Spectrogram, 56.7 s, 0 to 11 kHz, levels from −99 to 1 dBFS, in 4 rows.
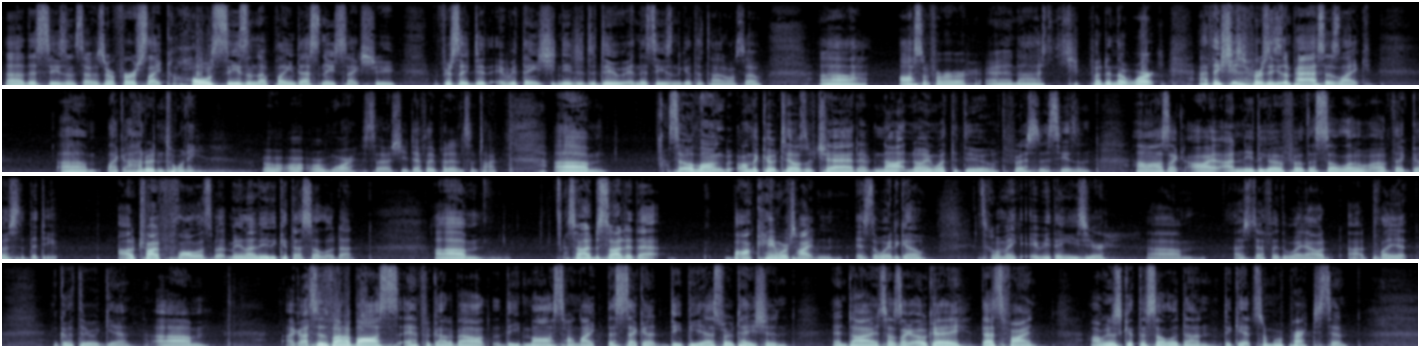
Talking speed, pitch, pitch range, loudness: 200 wpm, 110 Hz, 105-120 Hz, -26 LUFS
